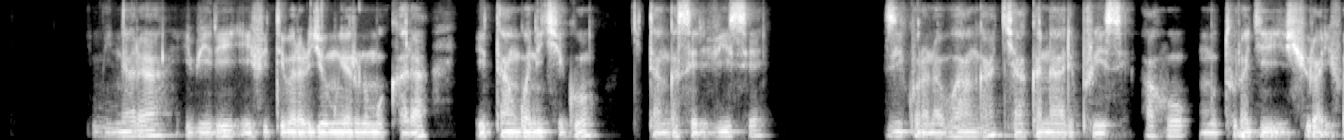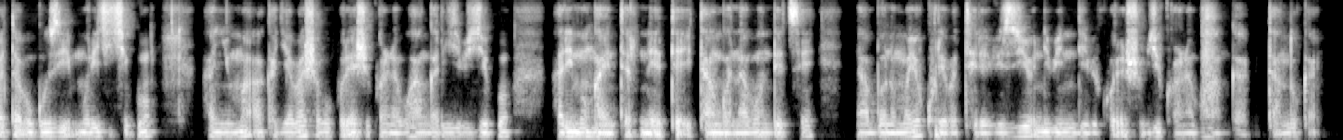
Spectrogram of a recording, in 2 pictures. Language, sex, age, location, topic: Kinyarwanda, female, 25-35, Kigali, government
